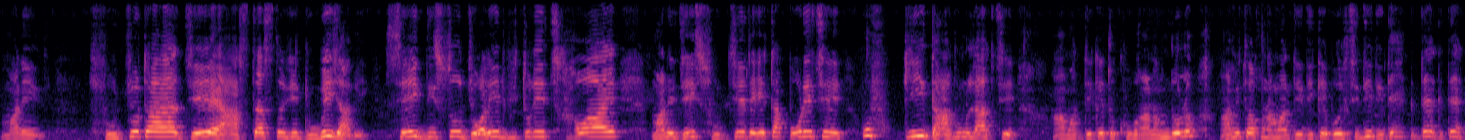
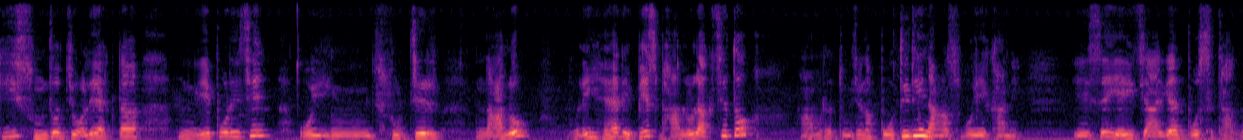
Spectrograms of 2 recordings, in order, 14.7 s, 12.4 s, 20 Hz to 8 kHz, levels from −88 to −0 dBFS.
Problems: background sounds at intervals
